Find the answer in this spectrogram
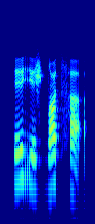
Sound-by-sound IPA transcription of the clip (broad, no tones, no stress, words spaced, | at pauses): erʲeʒ dˤɵt͡sʰaʔ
